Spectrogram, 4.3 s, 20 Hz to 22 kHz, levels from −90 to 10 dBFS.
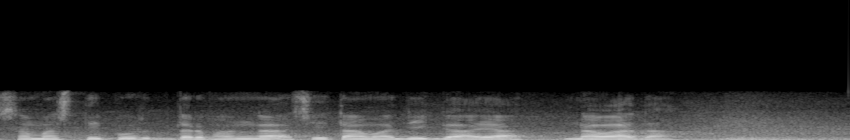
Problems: constant background noise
